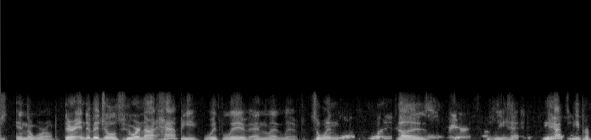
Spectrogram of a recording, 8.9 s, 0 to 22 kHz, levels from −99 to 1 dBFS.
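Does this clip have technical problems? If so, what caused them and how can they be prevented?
Yes. AMR wideband (HD Voice) codec, throughout the whole clip: the speech sounds rough and raspy. The codec models the voice up to 6.4 kHz with a pulse-excited vocal tract filter and fills 6.4 to 7 kHz with shaped noise. Here it runs at 8.85 kbit/s, its second-lowest rate, where too few bits describe each pulse pattern, so the grain is plainly audible. Prevent it by negotiating a mode of 12.65 kbit/s or higher.

Other side's voice leaking through, at 4.99 to 5.34 s, 5.65 to 5.9 s, 6.35 to 6.65 s and 7.35 to 8.58 s: a second voice sits under the talker. It is strongest in the first stretch, only about 5 dB below the speech, weaker at about 15 dB below in the middle two, and about 10 dB below in the long final stretch. The likely cause is the far end playing from the talker's loudspeaker back into the microphone, with the echo canceller leaving a residue. 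A headset, or better echo cancellation tuning, prevents it.

Speech suppressed in double talk, from 5.06 to 6.0 s and from 6.31 to 8.62 s: the talker's level dips and breaks up while the leaked voice is present. It falls by roughly 30 dB at worst in the first span, affecting about half a second, and by roughly 25 dB in the second, affecting about one and a half seconds in total. The likely cause is the echo suppressor, unable to tell near speech from echo, attenuating both. A headset, which removes the echo, prevents this.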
